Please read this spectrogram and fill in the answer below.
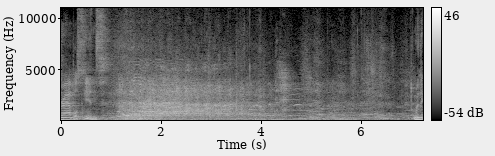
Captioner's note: audience Laughing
